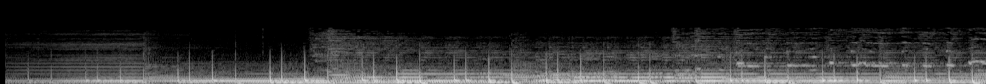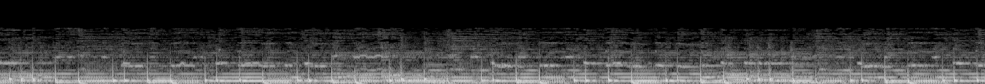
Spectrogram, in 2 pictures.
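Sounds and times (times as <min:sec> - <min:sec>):
dabke instrumental music: 0:00.1 - 0:19.7.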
